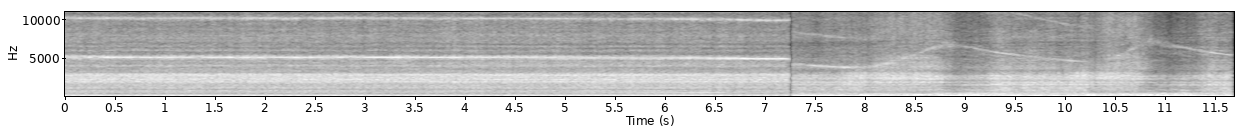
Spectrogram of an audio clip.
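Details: Ford 6.0 Powerstroke diesel with Gearhead tune, after installing a KC Turbos 10-blade turbo, revved from around 1,000 rpm: steady high jet-like whistle climbing and falling with each rev; normal turbo whistle.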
